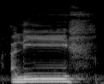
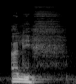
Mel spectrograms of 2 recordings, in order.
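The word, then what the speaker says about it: ألف: It is pronounced nice and sharply without stretching any letters. There's a common misconception about the letter Alif. Some people like to pronounce it as Alif, and that is incorrect.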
